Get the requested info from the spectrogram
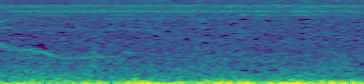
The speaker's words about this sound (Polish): Jeszcze, jeszcze was troszkę pomęczę tym hałasem Londynu.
